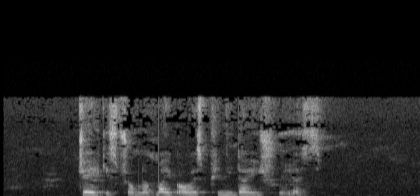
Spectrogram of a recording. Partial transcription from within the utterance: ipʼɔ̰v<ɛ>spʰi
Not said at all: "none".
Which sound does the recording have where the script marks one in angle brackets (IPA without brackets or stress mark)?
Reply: ɛ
